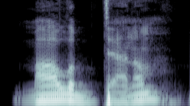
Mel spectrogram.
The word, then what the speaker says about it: molybdenum: It's called molybdenum. Molybdenum. M-O-L-Y-B-D-E-N-U-M.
